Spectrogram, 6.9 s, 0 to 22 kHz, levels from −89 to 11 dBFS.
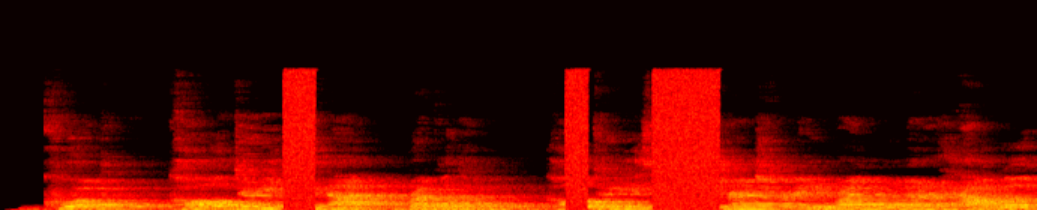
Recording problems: room echo; strong; dies away in 1.9 s
off-mic speech; far
audio cutting out; filled with static; at 2 s, at 4 s and at 4.5 s

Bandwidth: 14.5 kHz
